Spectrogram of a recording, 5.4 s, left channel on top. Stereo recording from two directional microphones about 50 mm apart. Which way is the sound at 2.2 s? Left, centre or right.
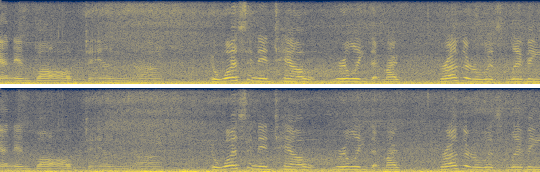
Left.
